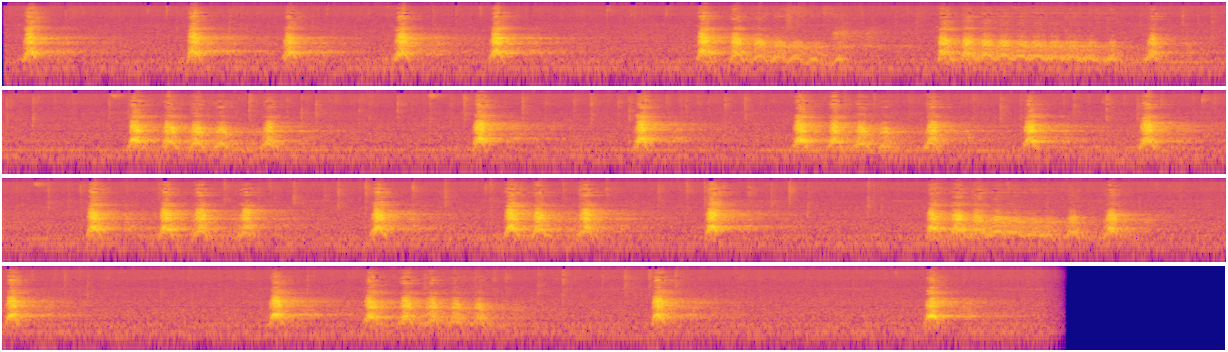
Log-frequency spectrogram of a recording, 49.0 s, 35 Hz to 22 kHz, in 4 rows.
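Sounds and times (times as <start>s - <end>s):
dog barking: 0.2s - 1.0s, 1.8s - 5.7s, 6.9s - 12.1s, 13.5s - 15.4s, 16.9s - 17.7s, 18.6s - 19.3s, 20.1s - 24.3s, 25.3s - 27.4s, 28.1s - 28.9s, 29.5s - 32.4s, 33.7s - 37.5s, 39.4s - 42.0s, 43.2s - 44.0s, 45.9s - 46.8s.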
